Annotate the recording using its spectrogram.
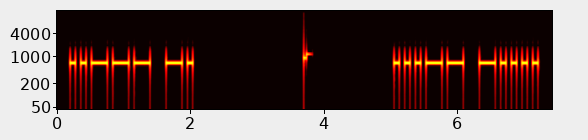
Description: Morse code, heard as a keyed tone, about 15 wpm, 700 Hz. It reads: 2N 36
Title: Common Cut Numbers - 2-Digit 15wpm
